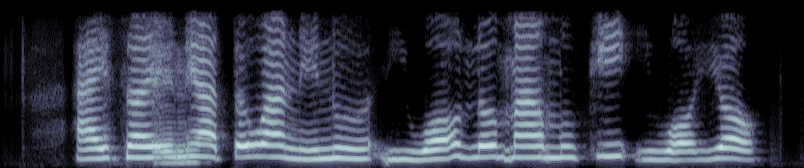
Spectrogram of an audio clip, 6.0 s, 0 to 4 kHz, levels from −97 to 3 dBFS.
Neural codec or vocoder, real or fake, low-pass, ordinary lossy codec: codec, 16 kHz, 0.5 kbps, X-Codec, WavLM features, trained on Multilingual LibriSpeech; fake; 3.6 kHz; none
